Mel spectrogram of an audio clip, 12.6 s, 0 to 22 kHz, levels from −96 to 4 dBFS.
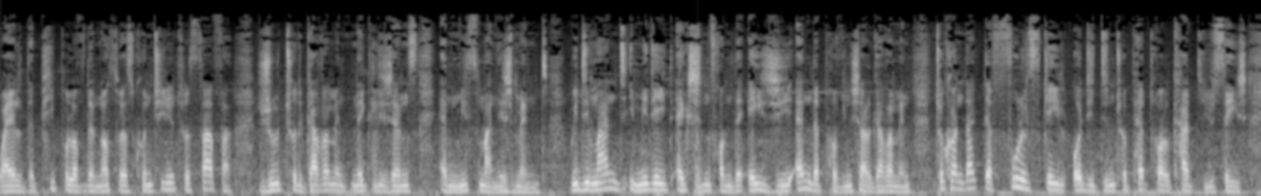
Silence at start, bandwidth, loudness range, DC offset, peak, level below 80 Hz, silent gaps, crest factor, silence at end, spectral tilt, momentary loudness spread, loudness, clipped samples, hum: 0 s; 16.5 kHz; 3 LU; under 0.1%; 0 dBFS; -36 dBFS; none; 16 dB; 0 s; -5 dB/octave; 6 LU; -15 LUFS; under 0.1%; none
